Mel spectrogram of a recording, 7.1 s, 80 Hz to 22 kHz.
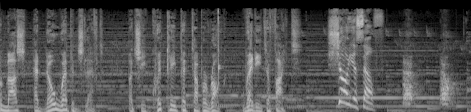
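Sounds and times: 
speech: 0:00.0 - 0:06.3
dog barking: 0:06.0 - 0:06.9.

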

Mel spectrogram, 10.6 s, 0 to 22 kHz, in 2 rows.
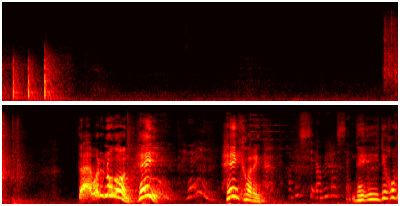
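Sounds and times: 
knocking on the door of a home: 0:00.0 - 0:00.9
speech: 0:06.4 - 0:07.5, 0:08.3 - 0:10.5.

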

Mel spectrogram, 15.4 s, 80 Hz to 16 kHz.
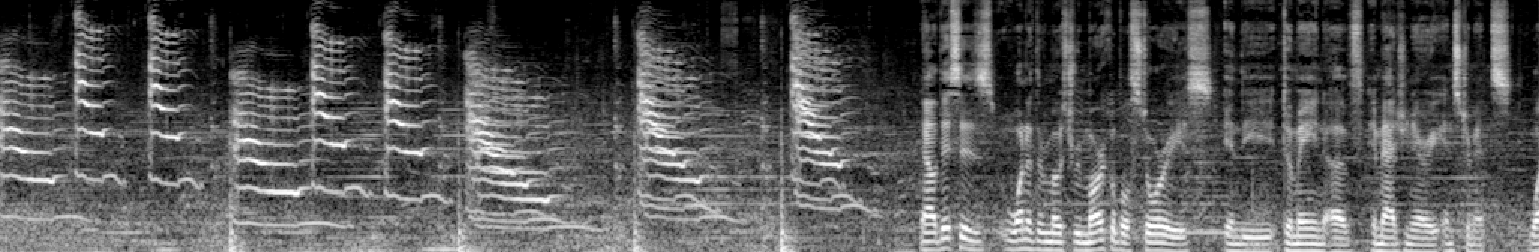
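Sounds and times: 
cat meows at shifting pitches strung together like a tune: 0:00.0 - 0:08.9
speech: 0:09.2 - 0:15.3.

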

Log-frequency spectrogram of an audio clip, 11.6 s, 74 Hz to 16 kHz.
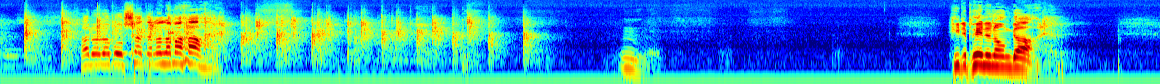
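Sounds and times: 
people clapping hands in a steady rhythmic beat: 0:00.0 - 0:05.7
speech: 0:00.8 - 0:02.4, 0:06.2 - 0:06.5, 0:09.5 - 0:10.6.

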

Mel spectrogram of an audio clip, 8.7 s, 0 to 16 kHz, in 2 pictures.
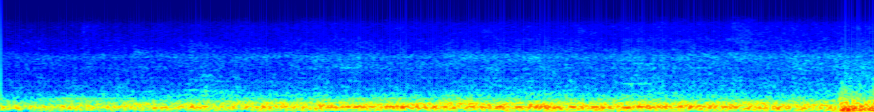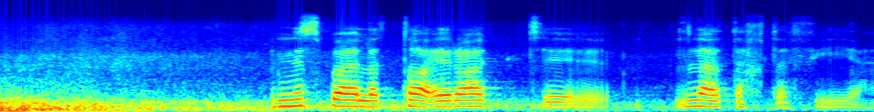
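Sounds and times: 
warplanes flying overhead: 0:00.0 - 0:08.0
distant explosions: 0:03.8 - 0:07.8.

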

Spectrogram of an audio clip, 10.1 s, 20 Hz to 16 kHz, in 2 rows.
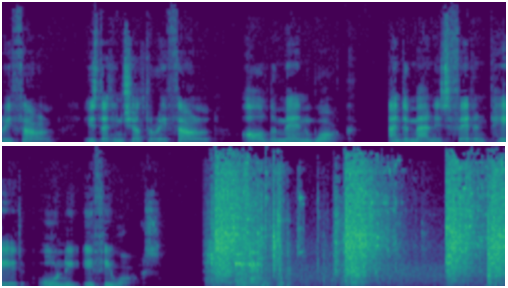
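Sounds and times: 
speech: 0:00.0 - 0:07.6
glass bottles being smashed for recycling: 0:07.0 - 0:10.0.

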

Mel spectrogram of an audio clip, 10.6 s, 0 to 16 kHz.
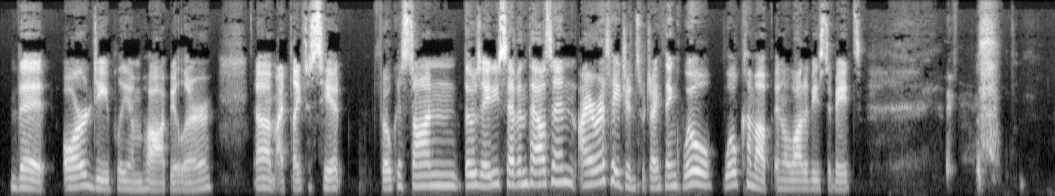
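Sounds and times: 
speech: 0:00.1 - 0:10.0
person sneezing: 0:09.8 - 0:10.2.

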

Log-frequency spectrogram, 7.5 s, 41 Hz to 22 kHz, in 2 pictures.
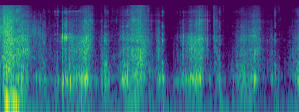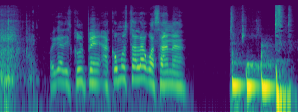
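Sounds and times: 
potato chips being bitten and chewed: 0:00.0 - 0:04.3
speech: 0:04.5 - 0:07.1.

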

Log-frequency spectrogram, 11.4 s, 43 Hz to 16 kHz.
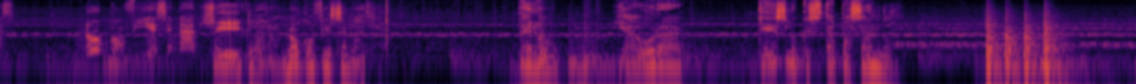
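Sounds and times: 
speech: 0:00.8 - 0:03.9, 0:06.4 - 0:07.0, 0:07.6 - 0:09.1
knocking on a door: 0:09.8 - 0:10.8.

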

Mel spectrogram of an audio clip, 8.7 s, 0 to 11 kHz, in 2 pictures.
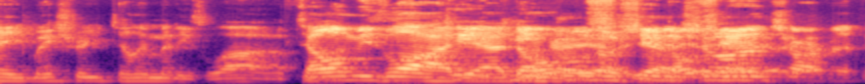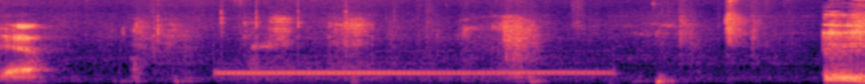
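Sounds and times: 
speech: 0:00.0 - 0:04.6
steady telephone dial tone on speakerphone: 0:05.4 - 0:07.4.

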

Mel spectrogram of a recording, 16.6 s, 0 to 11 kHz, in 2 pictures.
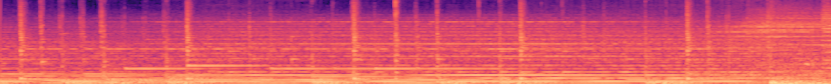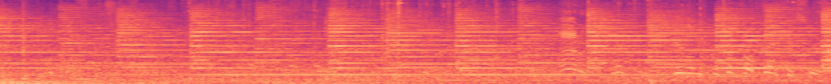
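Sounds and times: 
ambient city noise in Venice: 0:00.0 - 0:16.6
large church bells of St Mark's Campanile in Venice pealing: 0:00.0 - 0:16.6
faint crowd murmur in Venice: 0:07.6 - 0:16.6.

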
